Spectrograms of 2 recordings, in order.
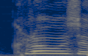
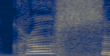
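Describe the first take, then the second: First: The word ends with a buzzing z sound. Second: The word ends with a hissing s sound. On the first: It means to shut something. "close 그러면 문을 닫다 동사예요" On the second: It means near or intimate. "close 그러면은 형용사예요"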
